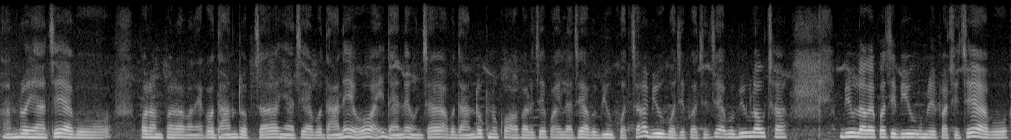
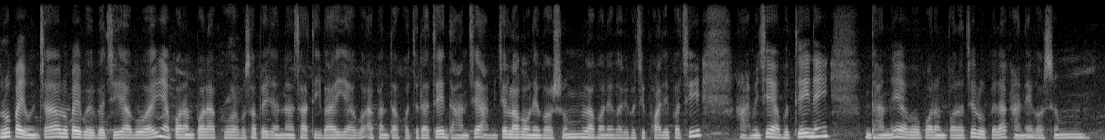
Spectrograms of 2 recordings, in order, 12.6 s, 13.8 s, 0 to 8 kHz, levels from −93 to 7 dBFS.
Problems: none marked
